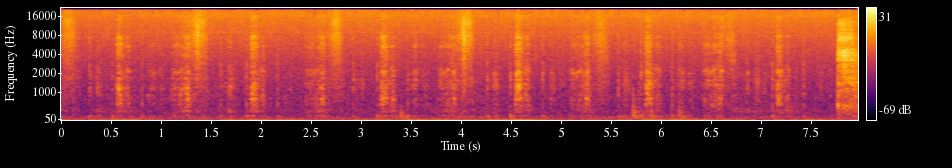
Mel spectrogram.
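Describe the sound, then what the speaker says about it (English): A Monteverde Regatta Sport fountain pen writes fast on paper, producing close, rhythmic scratchy strokes that repeat in quick bursts against a soft background hiss. "And then in regard to some fast writing,"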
